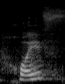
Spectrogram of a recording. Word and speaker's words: chwyth: Chwyth. Chwyth rhymes with teeth.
